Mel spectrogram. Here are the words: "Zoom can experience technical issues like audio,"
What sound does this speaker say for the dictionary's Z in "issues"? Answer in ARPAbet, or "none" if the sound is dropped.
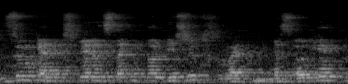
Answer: S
